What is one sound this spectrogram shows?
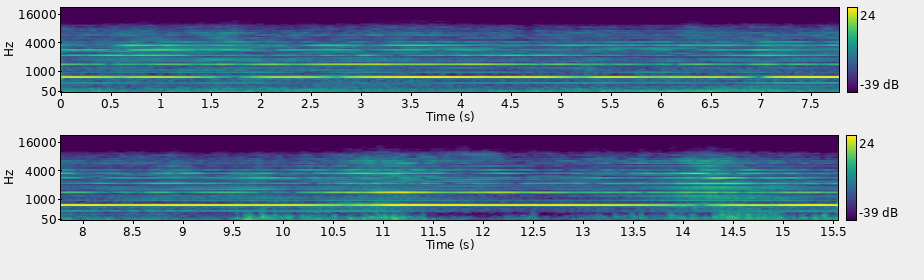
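An outdoor warning siren wails with a loud, steady tone.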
